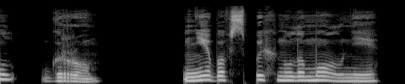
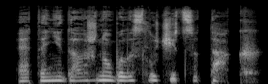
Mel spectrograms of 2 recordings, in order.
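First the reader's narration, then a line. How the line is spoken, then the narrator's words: Whisper. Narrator (Russian): прошептал он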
